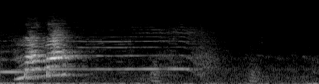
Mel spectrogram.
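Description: A woman calls out loudly nearby.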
